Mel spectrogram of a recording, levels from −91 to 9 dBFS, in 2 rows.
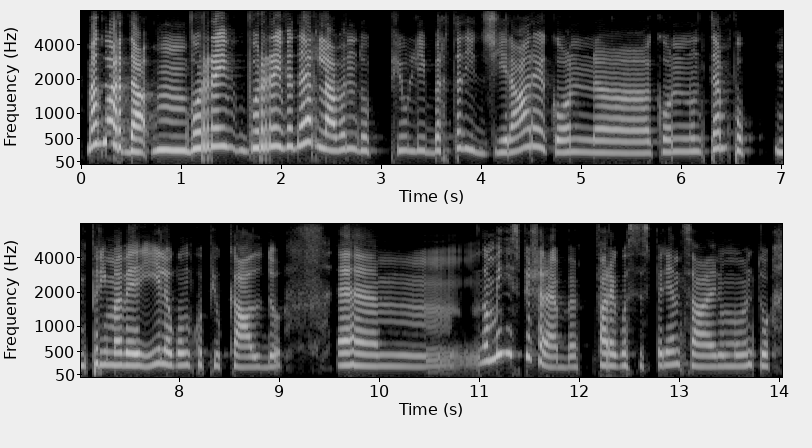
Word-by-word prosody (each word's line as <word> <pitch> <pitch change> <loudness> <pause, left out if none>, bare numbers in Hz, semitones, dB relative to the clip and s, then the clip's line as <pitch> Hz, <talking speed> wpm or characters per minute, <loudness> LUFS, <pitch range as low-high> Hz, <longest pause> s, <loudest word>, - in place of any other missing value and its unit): ma 360 +5 +8
guarda, 345 - +7
mhmm, 275 0 +2
vorrei 340 +4 +5
vorrei 340 +5 +4
vederla 355 -2 +4
avendo 275 -1 -2 0.2
più 275 0 -9
libertà 270 +3 -6
di 290 -6 -5
girare 250 +10 -1
con 230 -2 -3
con 245 +1 -5
un 255 0 -8
tempo, 300 -5 -4 0.2
mhmm, 240 -3 -6
primaverile 240 0 0
o 240 - 0
comunque 240 +1 -4
più 225 -2 -12
caldo. 210 +1 -3 0.5
Ehm, 220 -3 -3 0.3
non 315 +2 -1
mi 430 +5 +3
dispiacerebbe 215 - -4
fare 235 -2 -1
questa 230 0 -9
esperienza 235 -1 -5
in 215 +1 -6
un 220 - -8
momento 225 +1 -5
245 Hz, 135 wpm, -22 LUFS, 225-300 Hz, 0.5 s, ma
